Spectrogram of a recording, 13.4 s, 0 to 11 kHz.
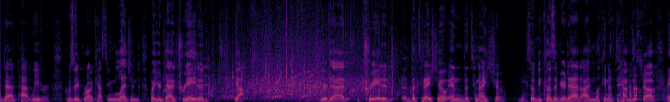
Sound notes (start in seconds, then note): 3.3 cheers and applause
